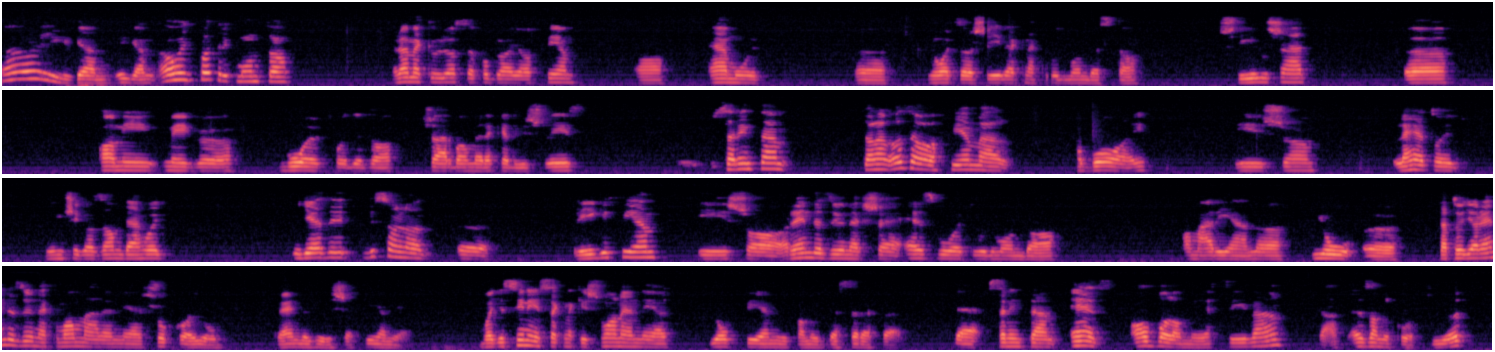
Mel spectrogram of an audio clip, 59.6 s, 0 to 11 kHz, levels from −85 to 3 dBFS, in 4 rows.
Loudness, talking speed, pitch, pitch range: -26 LUFS, 95 wpm, 145 Hz, 135-160 Hz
